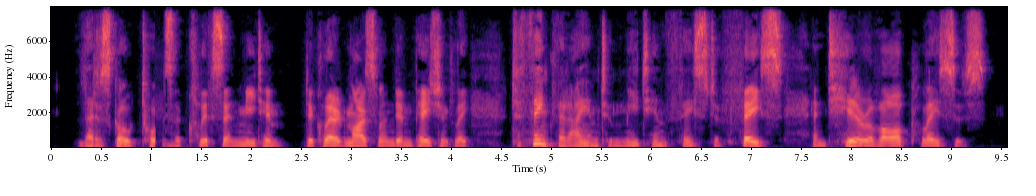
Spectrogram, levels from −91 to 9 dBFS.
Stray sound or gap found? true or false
true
